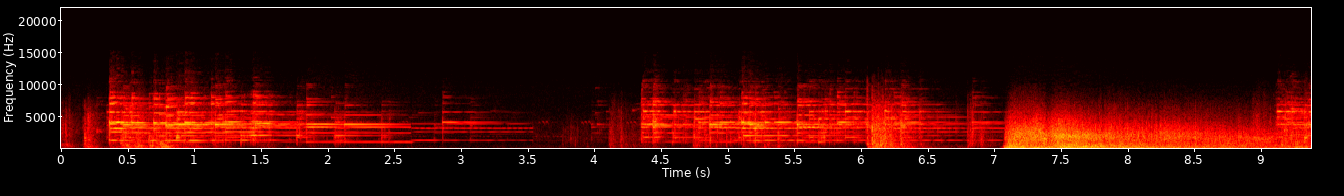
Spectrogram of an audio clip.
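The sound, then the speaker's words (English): Metallic clanging and ringing crashes come in two bursts, then a loud explosion from a file drawer being opened erupts and roars on until the end. No one speaks. “I opened the drawer and boom, blitzkrieg right in my face.”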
